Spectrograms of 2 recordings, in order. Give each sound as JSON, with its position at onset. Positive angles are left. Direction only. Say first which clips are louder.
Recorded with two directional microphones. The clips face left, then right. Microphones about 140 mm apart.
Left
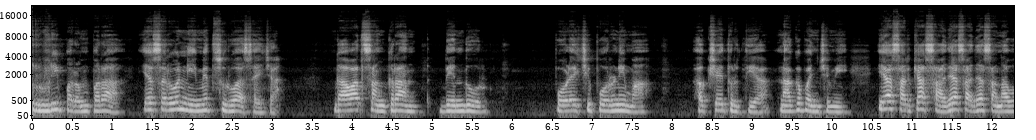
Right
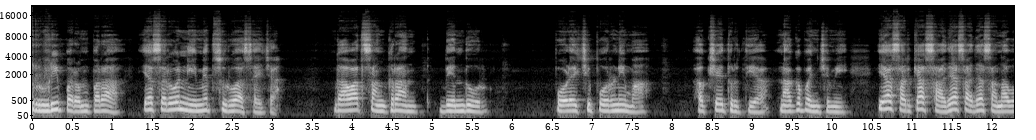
{"t": 0.0, "sound": "speech", "louder": "right 8 dB", "side_deg": -65}
{"t": 0.6, "sound": "speech", "louder": "right 6 dB", "side_deg": -40}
